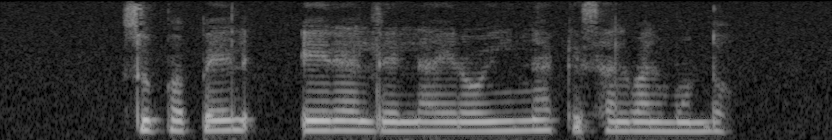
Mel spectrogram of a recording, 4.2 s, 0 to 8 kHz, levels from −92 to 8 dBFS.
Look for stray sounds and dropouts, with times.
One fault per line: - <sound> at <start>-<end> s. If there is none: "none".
none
